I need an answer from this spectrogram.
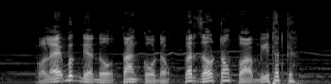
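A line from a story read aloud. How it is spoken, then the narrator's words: Muttering. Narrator (Vietnamese): Thạch Kiếm Cửu lẩm bẩm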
